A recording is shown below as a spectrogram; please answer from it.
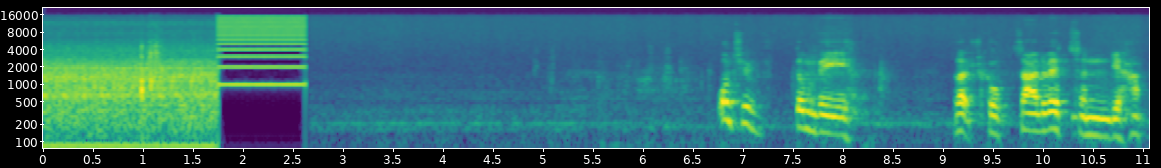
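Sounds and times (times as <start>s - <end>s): high electronic beep: 1.8s - 2.7s.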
